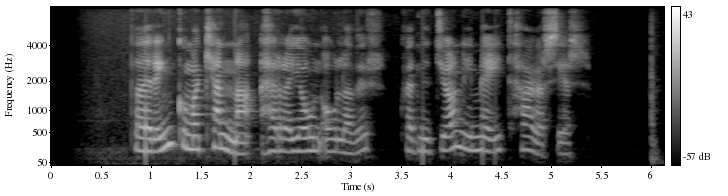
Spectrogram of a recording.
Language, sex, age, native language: Icelandic, female, 40-49, Icelandic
